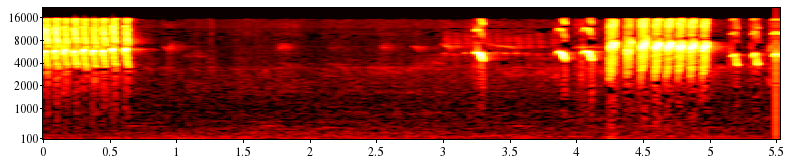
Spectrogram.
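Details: Olive-backed sunbird, known locally as kolibri ninja, in a lively tutor recording full of rapid 'tembakan' bursts: very high, thin, fast trills, a quick burst at the start, then scattered sharp chips and another rapid trill after a pause.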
